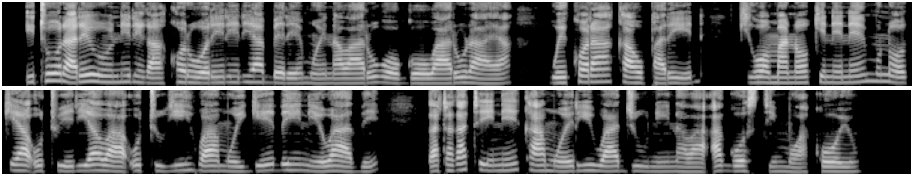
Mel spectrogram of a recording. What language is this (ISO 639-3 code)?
kik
